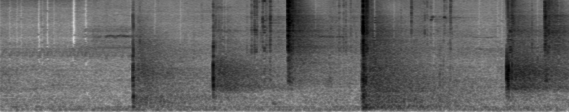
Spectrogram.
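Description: Five sharp impacts from an honor guard's ceremonial rifle drill, spaced one to two seconds apart, the fourth the loudest. Each one rings on in the echo of the large stone hall.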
